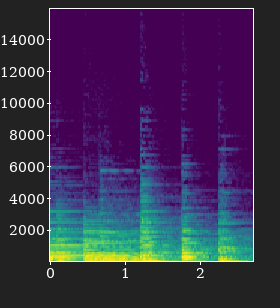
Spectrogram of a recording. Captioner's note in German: none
